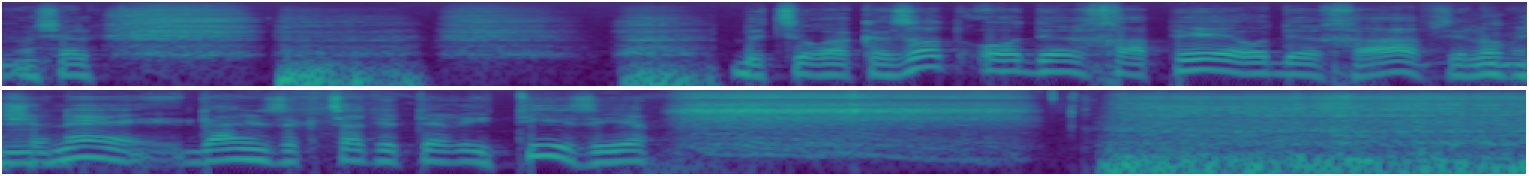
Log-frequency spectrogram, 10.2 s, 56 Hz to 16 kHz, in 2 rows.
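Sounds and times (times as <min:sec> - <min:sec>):
speech: 0:00.0 - 0:08.0
rapid forceful hyperventilation breaths: 0:00.4 - 0:02.4, 0:07.3 - 0:10.1.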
